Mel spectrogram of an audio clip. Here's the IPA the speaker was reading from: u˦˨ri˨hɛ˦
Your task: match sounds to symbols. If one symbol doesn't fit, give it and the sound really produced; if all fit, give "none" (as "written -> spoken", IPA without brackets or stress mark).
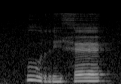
none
